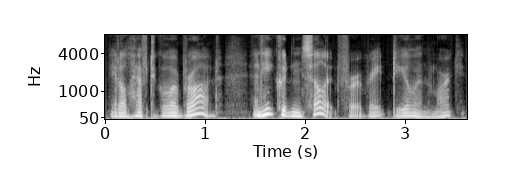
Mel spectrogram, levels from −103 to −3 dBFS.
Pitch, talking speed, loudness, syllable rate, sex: 125 Hz, 280 wpm, -17 LUFS, 5.9 syllables/s, male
